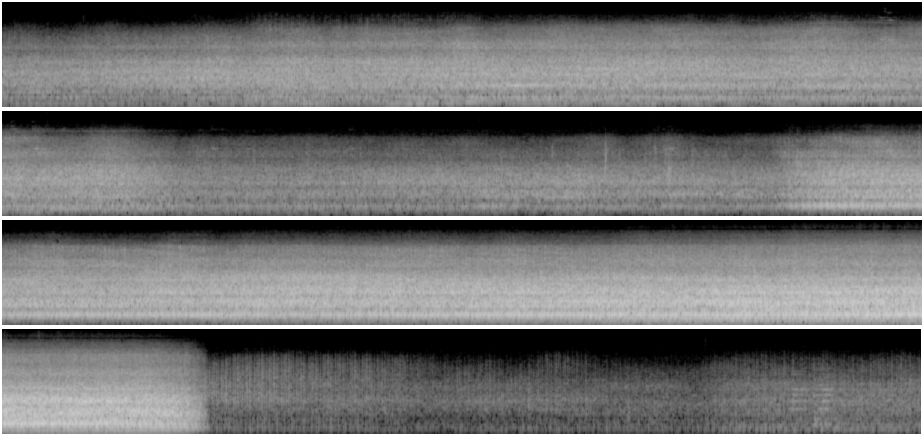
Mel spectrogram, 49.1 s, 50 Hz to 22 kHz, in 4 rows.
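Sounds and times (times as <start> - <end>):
tractor engine running under load: 0.0 - 49.0.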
